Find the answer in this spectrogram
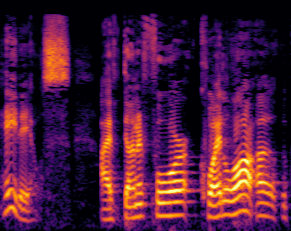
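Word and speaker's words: HATEOAS: working with this i i looked up how do you pronounce this in an acronym form you know how many different pronunciations there are out there i have not seen one that has overlapped so i'm calling it hadeos i've done it for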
